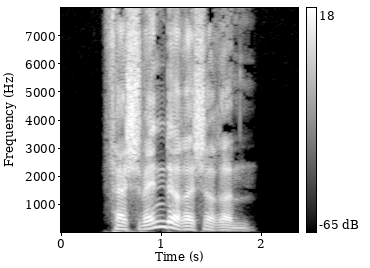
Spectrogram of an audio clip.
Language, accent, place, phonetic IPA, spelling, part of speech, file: German, Germany, Berlin, [fɛɐ̯ˈʃvɛndəʁɪʃəʁəm], verschwenderischerem, adjective, De-verschwenderischerem.ogg
- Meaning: strong dative masculine/neuter singular comparative degree of verschwenderisch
